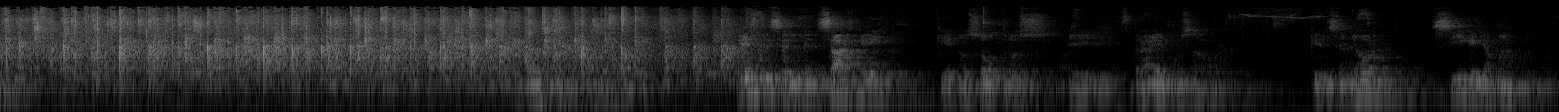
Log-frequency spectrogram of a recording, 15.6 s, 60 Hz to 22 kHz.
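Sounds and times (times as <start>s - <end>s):
crowd applauding for a choir: 0.0s - 7.7s
speech: 7.4s - 12.2s, 13.2s - 15.3s.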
